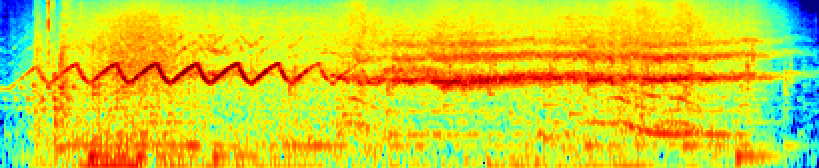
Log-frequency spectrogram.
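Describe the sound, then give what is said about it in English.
Loud street traffic heard from an apartment right next to the road: a car's engine rumbles beneath a rapid warbling electronic wail that settles into a steady high whine, continuing for several seconds with no one talking. “Well, yeah, and we're in my apartment and it's right next to the road, so we might be able to hear the cars.”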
